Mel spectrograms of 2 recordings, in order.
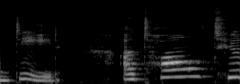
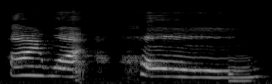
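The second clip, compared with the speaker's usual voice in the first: very slow, high tearful plea; crying; 6 semitones higher, much slower than usual. A narrator's reading. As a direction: sob it out. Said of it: "she wailed".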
